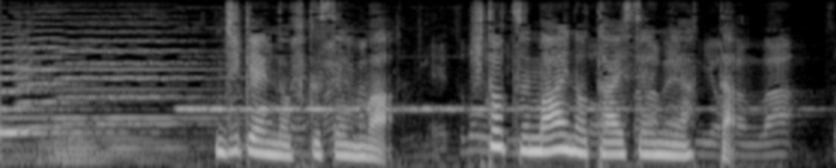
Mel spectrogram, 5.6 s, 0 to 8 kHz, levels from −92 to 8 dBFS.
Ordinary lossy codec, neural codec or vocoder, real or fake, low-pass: none; none; real; none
